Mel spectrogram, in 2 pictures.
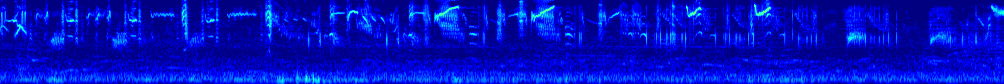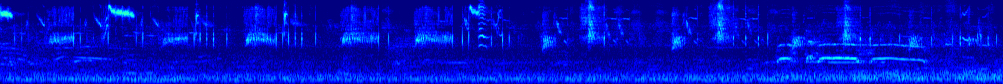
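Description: A flock of small songbirds chattering at their roost: dense, overlapping chirps and whistles, many sweeping up or down in pitch.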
